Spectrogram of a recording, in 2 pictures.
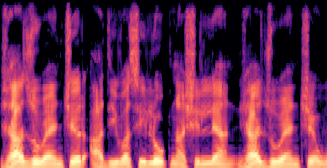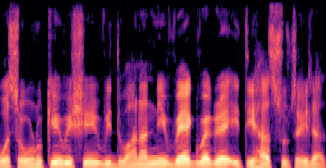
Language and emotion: Goan Konkani, neutral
